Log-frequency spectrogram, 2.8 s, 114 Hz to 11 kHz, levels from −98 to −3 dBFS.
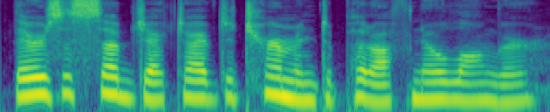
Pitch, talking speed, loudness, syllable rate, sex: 205 Hz, 260 wpm, -17 LUFS, 7.0 syllables/s, female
